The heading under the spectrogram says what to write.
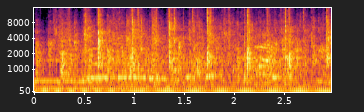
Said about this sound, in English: Applaud, people.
